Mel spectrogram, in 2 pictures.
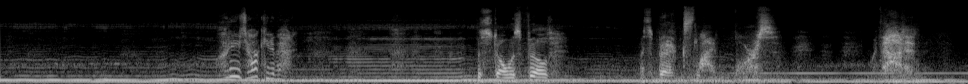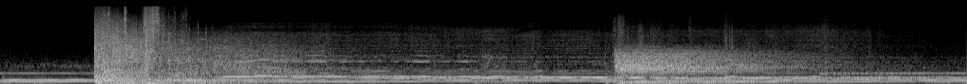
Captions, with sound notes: - What are you talking about? - The stone was filled with Sebek's life force. Without it... (gun blasting) (somber music)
